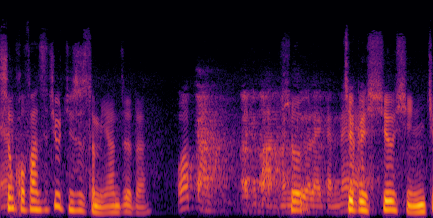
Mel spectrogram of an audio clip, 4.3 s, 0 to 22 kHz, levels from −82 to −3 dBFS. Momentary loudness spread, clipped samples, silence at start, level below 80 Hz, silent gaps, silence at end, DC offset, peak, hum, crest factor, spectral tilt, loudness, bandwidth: 13 LU; under 0.1%; 0 s; -72 dBFS; none; 0 s; under 0.1%; -4 dBFS; none; 20 dB; -6.5 dB/octave; -26 LUFS; 12.5 kHz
